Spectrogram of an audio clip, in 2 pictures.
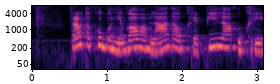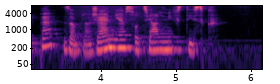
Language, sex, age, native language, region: Slovenian, female, 30-49, Slovenian, Carinthia region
